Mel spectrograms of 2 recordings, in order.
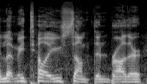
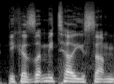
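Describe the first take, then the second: First: A quick, light mock Hulk Hogan catchphrase; Hulk Hogan line. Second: Said in the usual way. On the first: [name] quotes Hulk Hogan about Prioxis, a light mock wrestler voice. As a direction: toss off a hint of the wrestler's bravado. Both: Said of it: "as Hulk Hogan would say".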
